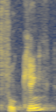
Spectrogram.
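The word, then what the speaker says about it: Fucking: and it's called fuking so we aware of the pronunciation it's called fuking and they have a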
